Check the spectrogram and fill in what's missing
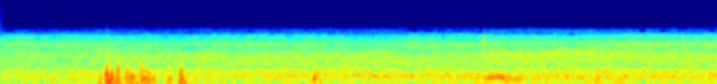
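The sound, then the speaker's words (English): Ocean water washes and splashes over the bottom of a set of stone stairs leading down the cliffs to the water at La Jolla at high tide, with a few sharp slaps of surf early on over a steady windy, rushing wash of waves. “Stairs, the tide's a little high right now, so the stairs are pretty much being washed over by the ocean at the bottom, so I'll just go down to the point where I won't get wet.”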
